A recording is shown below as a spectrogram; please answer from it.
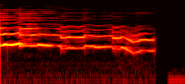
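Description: Small dog howling: one long, high, wavering note that dips in pitch near the end and cuts off suddenly.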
